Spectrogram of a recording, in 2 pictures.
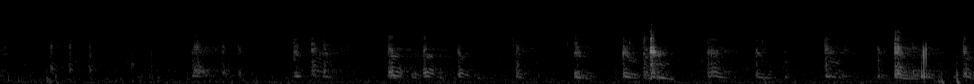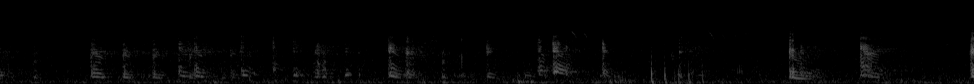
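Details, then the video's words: Non-stop frog chorus at Great Falls National Park, McLean, Virginia, with many overlapping short, clucking croaks rising and falling in dense uneven succession and no pause in the calling. "Frogs Croaking at Great Falls National Park in McLean, Virginia. Non-stop croaking"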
